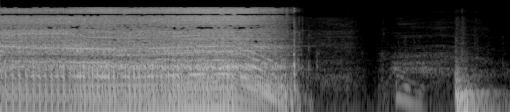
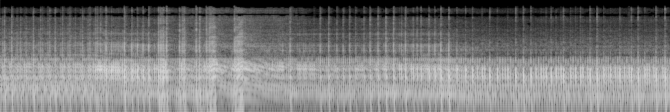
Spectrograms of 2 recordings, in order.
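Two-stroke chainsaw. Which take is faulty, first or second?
first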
